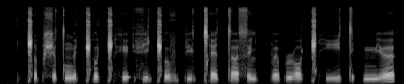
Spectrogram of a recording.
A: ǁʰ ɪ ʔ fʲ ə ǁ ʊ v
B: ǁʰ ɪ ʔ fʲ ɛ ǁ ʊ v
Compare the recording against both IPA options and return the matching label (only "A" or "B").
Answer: B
